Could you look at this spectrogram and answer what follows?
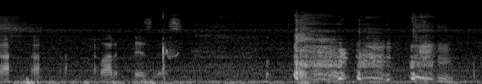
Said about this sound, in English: A lot of coughing going on today. I'm going to have to edit all this coughing out.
